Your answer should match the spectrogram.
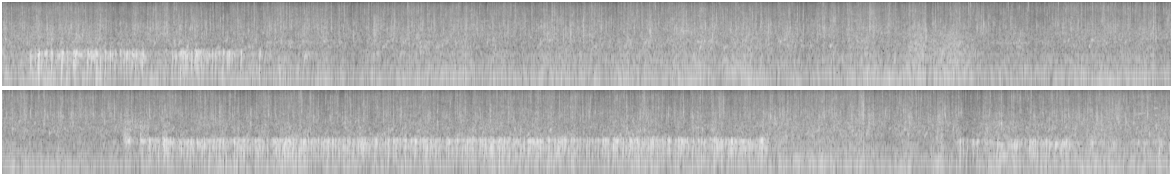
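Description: Water from small fountain jets splashing and pouring onto wet stone paving, steady throughout, with stretches of a fuller, deeper pouring sound.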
